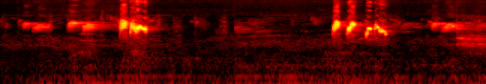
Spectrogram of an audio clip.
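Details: Red-whiskered bulbul, used to provoke new birds and old wild birds or to teach young ones: soft whistled notes leading into a loud warble, then a quick three-note chirpy phrase and trailing softer notes.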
